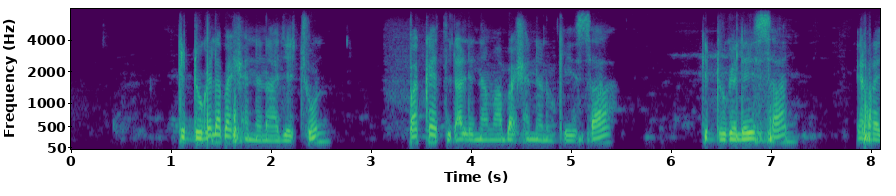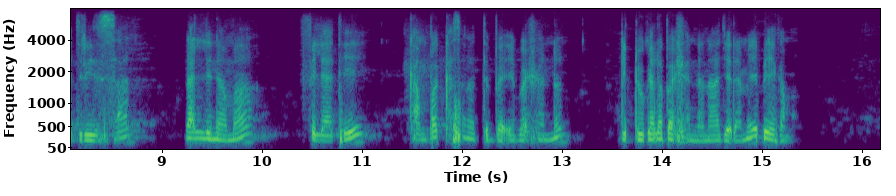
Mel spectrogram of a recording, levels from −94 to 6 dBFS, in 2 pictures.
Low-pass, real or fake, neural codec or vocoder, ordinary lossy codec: 7.2 kHz; real; none; Opus, 24 kbps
